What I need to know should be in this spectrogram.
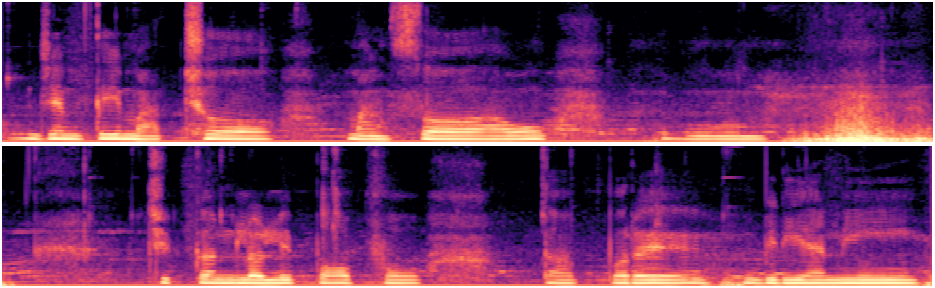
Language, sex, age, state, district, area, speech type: Odia, female, 30-45, Odisha, Malkangiri, urban, spontaneous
